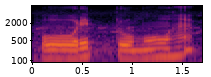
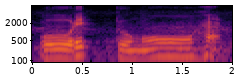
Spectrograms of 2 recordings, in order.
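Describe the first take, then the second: Both takes have the same delivery.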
